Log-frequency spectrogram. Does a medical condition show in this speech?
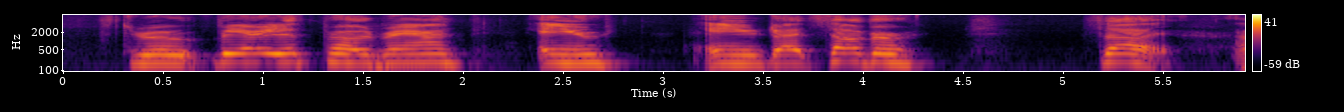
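Yes: cerebral palsy; speech affected to an extent.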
